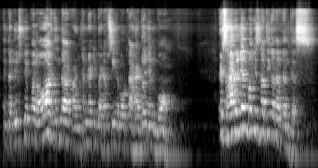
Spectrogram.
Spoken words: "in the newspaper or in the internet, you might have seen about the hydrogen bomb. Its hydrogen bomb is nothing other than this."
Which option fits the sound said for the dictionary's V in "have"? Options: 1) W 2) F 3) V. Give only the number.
2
